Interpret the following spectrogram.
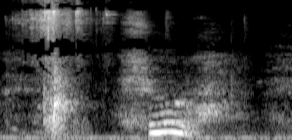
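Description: A man breathing out hard, then a short voiced groan about a second in, winded from a set of overhead resistance-band presses.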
